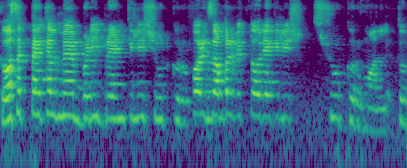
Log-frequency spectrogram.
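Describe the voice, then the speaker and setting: A woman with a high pitch speaks at a moderate pace. Noticeable background noise can be heard. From Rajasthan, Churu. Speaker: model and actress. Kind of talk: interview. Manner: casual, Hindi-English code-switching.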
